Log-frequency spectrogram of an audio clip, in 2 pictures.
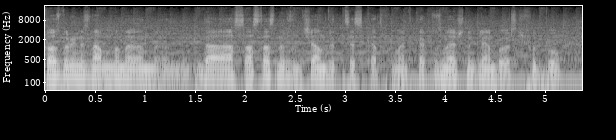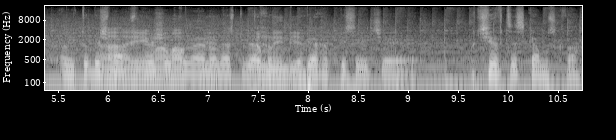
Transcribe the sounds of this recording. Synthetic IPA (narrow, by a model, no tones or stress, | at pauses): t̪oazd̪ɾuɾinɛznamnɐnɐ̰d̪aasasasnɛɾəzlʲit͡ʃavəmd̪vɛt̪t̪sɛsɛ̥kat̪fmomɛnt̪əkak̚t̪oznaɛʃnɐɡlɛɐmbɤɡəɾskʲi̥fud̪bɔlˠ | ɐmit̪ɔbɛʃmamalˠknɐɛd̪ɔmʲjast̪objaəxmɐind̪iəbjaxəpisəlit͡ʃɛ | ot̪inɐft̪sɛskamoskva̰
